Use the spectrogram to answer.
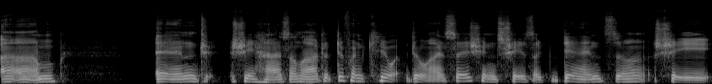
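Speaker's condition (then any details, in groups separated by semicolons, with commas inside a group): Deaf; cochlear implant on side of head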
